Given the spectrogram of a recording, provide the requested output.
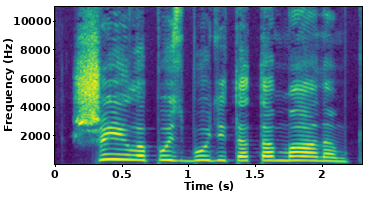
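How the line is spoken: Crowd shouting. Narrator (Russian): кричали одни

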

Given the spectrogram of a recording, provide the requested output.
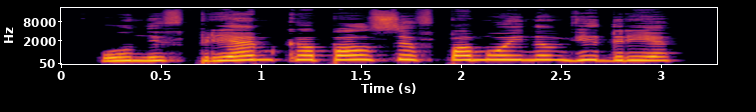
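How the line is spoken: Forced out. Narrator (Russian): выдавила она

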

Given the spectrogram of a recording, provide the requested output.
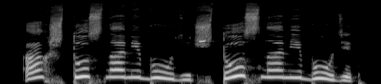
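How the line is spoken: Moaning. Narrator (Russian): стонала Аистиха

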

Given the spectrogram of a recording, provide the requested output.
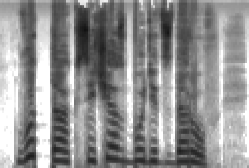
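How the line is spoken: Low angry voice. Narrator (Russian): низким сердитым голосом сказала Варя

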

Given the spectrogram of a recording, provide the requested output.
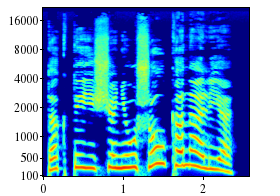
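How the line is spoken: Shout. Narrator (Russian): крикнул Пашинцев

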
